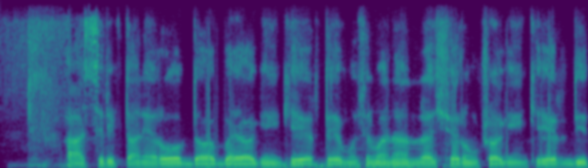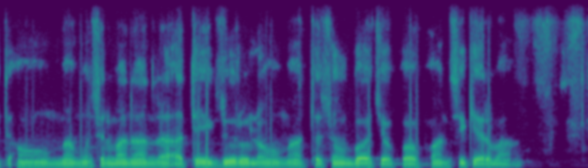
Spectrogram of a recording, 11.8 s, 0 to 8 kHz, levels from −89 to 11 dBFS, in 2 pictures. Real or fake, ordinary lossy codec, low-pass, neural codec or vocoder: real; Opus, 32 kbps; 7.2 kHz; none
